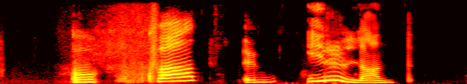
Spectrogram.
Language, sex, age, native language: Icelandic, male, 8, Icelandic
